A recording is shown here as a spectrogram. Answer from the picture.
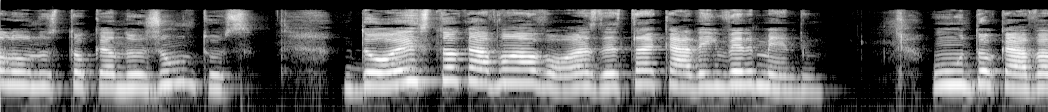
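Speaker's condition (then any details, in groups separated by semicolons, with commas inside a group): Amyotrophic lateral sclerosis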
